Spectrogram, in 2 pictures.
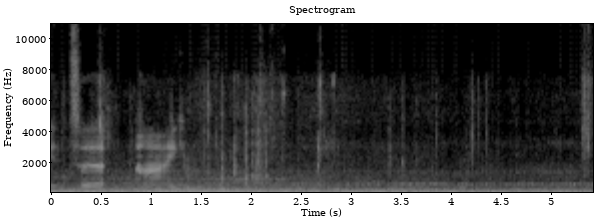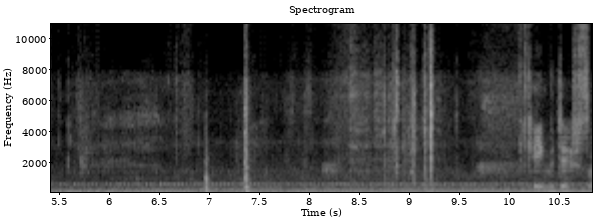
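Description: A 4WD rolls along a smooth dirt road near Dargo, Victoria, its engine and tyres giving a loud, constant cabin rumble with occasional rattles, while someone talks over it.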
